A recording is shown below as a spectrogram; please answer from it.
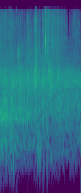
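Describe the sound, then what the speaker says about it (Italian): A brief burst of applause from a crowd at an awards ceremony in Bologna, dense and even clapping at moderate volume. "Un applauso per cortesia"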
